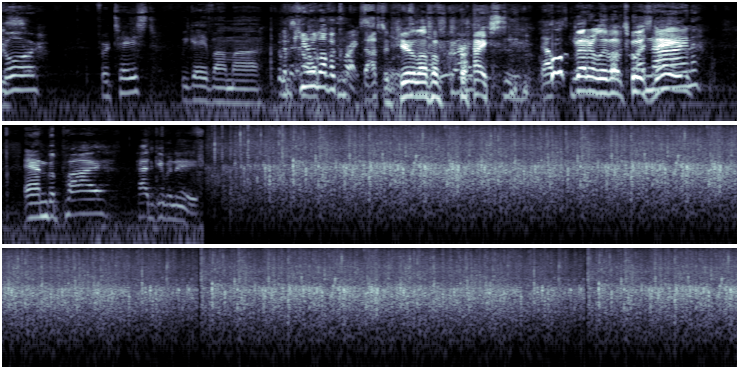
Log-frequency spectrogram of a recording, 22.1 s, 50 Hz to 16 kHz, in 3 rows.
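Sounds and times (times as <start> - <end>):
applause: 9.4 - 22.0.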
